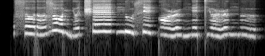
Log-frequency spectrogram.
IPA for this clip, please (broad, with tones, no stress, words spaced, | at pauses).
sɤ˧ ɾɤ˩˧zɔ˥˧nʲɤ˩˧t͡ʃʰɛ˥ | nu˥˧se˥˧ ɡɔ˧˩ɭɯ˧˩ŋe˧tʲɤ˧˩ ɭɯ˧ŋɯ˧˩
